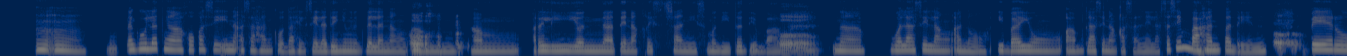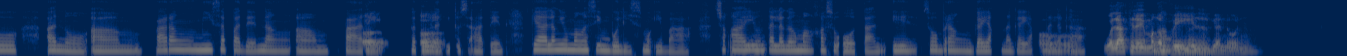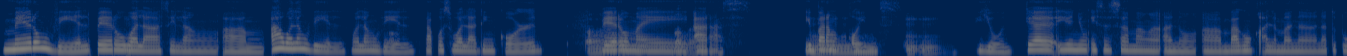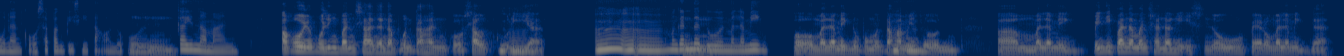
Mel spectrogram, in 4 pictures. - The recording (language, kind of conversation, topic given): Filipino, unstructured, Ano ang mga bagong kaalaman na natutuhan mo sa pagbisita mo sa [bansa]?
- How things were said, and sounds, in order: tapping; laugh; inhale; other background noise; inhale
